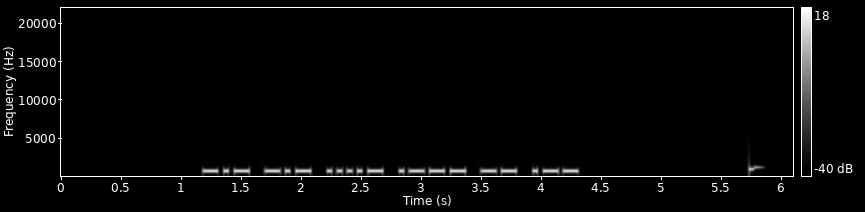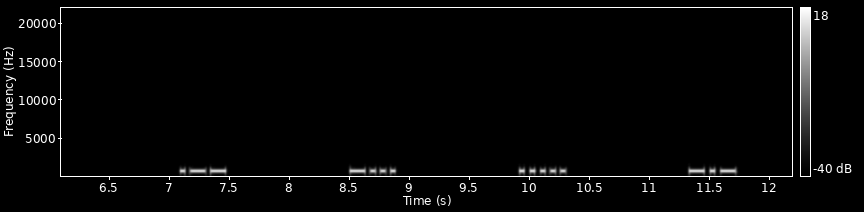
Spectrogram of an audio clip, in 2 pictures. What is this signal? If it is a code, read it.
Morse code, heard as a keyed tone, about 28 wpm, spaced as for 14 wpm, 700 Hz. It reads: KK4JMW WB5K
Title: USA Call Signs - 6 Characters - 8x Character Spacing - 28wpm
